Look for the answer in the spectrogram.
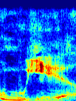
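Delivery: rough, creaky, gruff wrestler voice pushed out. Asked for your best try, you give it a shot with a Macho Man impression. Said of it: "Give me your best Macho Man impression".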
